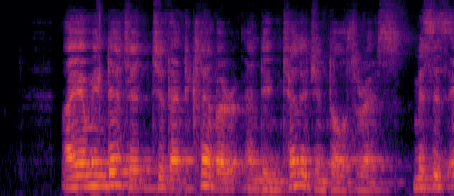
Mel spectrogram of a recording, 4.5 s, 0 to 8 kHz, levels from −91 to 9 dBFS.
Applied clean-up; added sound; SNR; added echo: neural separator model SepFormer DNS4.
